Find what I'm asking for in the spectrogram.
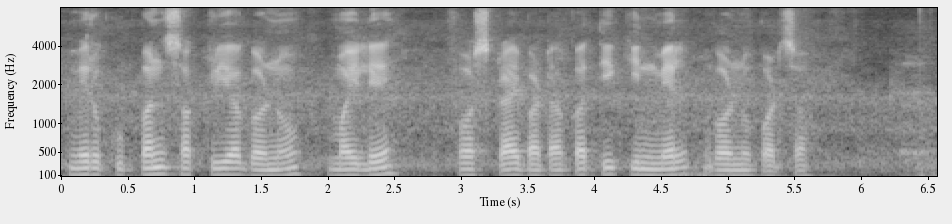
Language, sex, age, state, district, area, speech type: Nepali, male, 18-30, West Bengal, Darjeeling, rural, read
